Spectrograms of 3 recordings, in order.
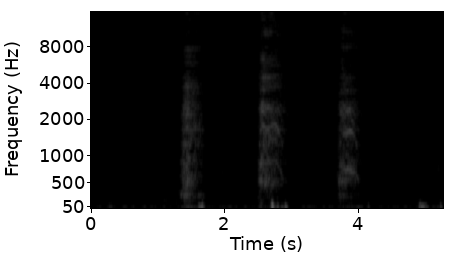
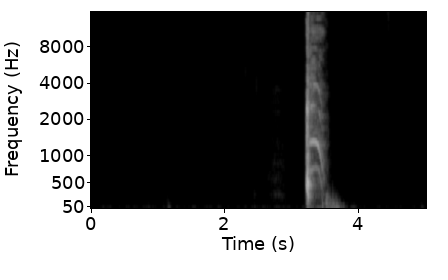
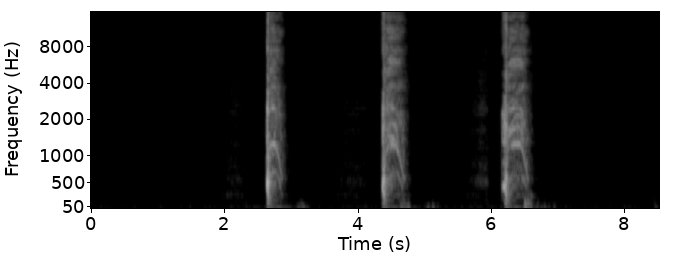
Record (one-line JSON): {"exhalation_length": "5.3 s", "exhalation_amplitude": 81, "exhalation_signal_mean_std_ratio": 0.42, "cough_length": "5.0 s", "cough_amplitude": 9368, "cough_signal_mean_std_ratio": 0.14, "three_cough_length": "8.5 s", "three_cough_amplitude": 6209, "three_cough_signal_mean_std_ratio": 0.21, "survey_phase": "beta (2021-08-13 to 2022-03-07)", "age": "45-64", "gender": "Male", "wearing_mask": "Yes", "symptom_cough_any": true, "symptom_runny_or_blocked_nose": true, "symptom_fatigue": true, "symptom_headache": true, "symptom_onset": "12 days", "smoker_status": "Never smoked", "respiratory_condition_asthma": false, "respiratory_condition_other": false, "recruitment_source": "REACT", "submission_delay": "1 day", "covid_test_result": "Negative", "covid_test_method": "RT-qPCR", "influenza_a_test_result": "Negative", "influenza_b_test_result": "Negative"}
